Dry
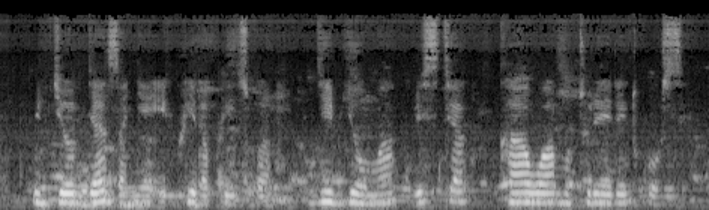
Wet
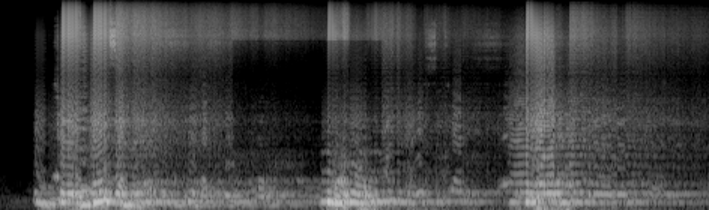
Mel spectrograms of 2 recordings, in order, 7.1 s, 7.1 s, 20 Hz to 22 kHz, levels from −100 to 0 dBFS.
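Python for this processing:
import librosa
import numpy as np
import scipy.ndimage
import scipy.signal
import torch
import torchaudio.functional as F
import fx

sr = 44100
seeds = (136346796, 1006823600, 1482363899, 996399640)

p1 = fx.halfwave_hold(x, sr)
p2 = fx.noise_reduce_blind(p1, sr, reduce_db=16)
p3 = fx.hum_notches(p2, sr, base_hz=50, count=9)
p4 = fx.level_steps(p3, sr, step_db=13)
p5 = fx.env_lowpass(p4, sr, base_hz=1800.0, full_db=-14.0)
p6 = fx.curve_eq(p5, sr, hz=(180.0, 970.0, 2000.0, 3500.0, 5000.0, 11000.0), db=(0, -23, -6, -15, -18, 14))
p7 = p6 + fx.echo_diffused(p6, sr, ms=586, feedback_pct=41, wet_db=-10.0, dry=0)
p8 = fx.spec_box(p7, sr, start_s=2.32, length_s=1.49, low_hz=1200.0, high_hz=10000.0, gain_db=-12)
p9 = fx.sustainer(p8, sr, db_per_s=22.0)
y = F.gain(torch.from_numpy(p9), -9.0).numpy()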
